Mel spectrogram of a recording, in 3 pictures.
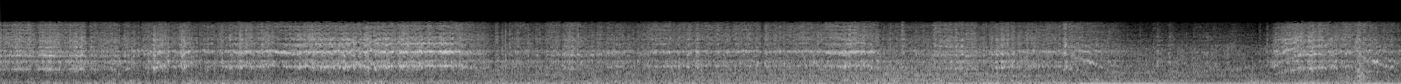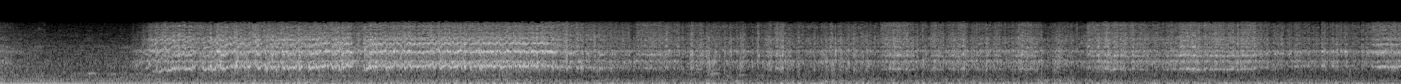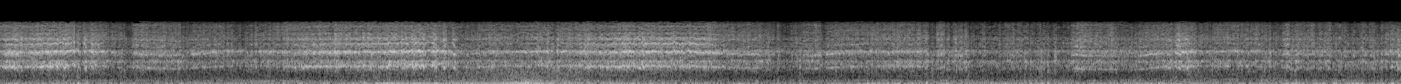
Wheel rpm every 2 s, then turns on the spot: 210, 230, 220, 230, 220, 140, 70, 50, 180, 200, 210, 210, 210, 220, 220, 220, 230, 210, 220, 220, 220.
none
